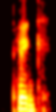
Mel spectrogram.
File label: "pink", American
